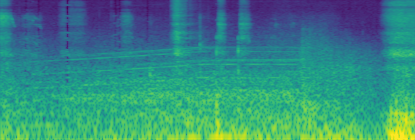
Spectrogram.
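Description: A mechanical whir rises in pitch.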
